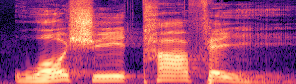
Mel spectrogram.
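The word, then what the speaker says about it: 我是他非: 한문으로 아시타비, 중국어로 발음을 하면 워쉬타페이.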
